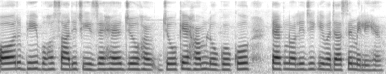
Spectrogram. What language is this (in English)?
Urdu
